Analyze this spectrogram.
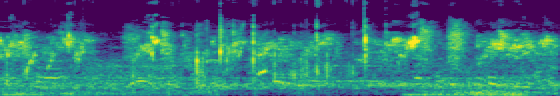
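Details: Young pet budgerigar making busy, scratchy chirping and twittering, with short sharp squeaks scattered through, over a faint low hum from the room.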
